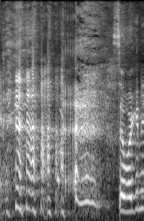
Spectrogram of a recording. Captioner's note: laughing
